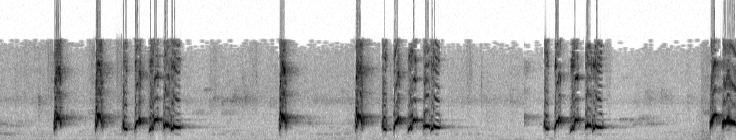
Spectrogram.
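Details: Red-whiskered bulbul double-twist song used as a lure in competition training: phrases of sharp chirps building into quick slurred notes that fall at the end, repeated every few seconds.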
